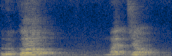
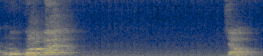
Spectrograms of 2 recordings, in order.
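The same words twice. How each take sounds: First: The pause comes after the first word. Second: The pause comes after the second word.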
